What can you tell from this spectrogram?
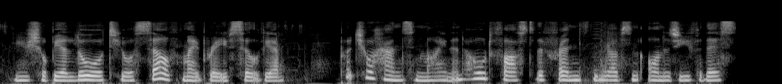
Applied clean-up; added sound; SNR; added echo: neural separator model SepFormer DNS4.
